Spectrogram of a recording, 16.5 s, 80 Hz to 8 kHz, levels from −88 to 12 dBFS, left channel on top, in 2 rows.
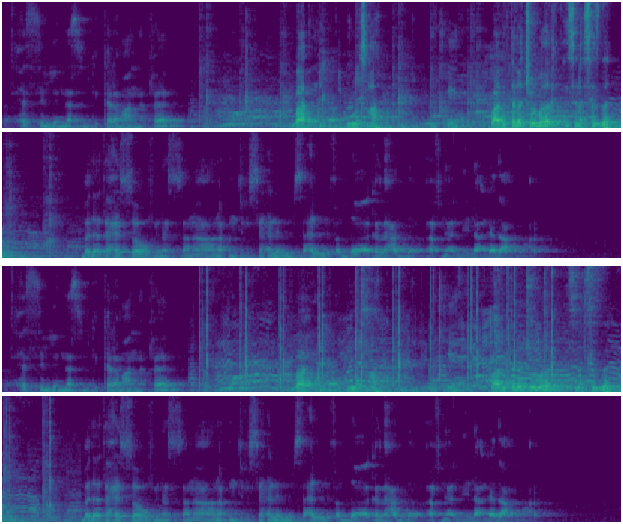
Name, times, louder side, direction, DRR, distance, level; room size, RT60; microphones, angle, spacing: voice 1, 0.2-2.3 3.8-6.1 9.3-15.4, equal, 5° right, 5 dB, 0.3 m, -42 dB
sound 1, 2.5-9.3, right 5 dB, 80° right, 0.4 m, -42 dB
voice 2, 4.6-5.1 6.5-8.2, left 3 dB, 60° left, 8 dB, 0.5 m, -28 dB
11.5 x 4.9 x 3.0 m, 1.1 s
head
